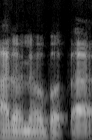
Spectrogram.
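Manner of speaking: dry, expressionless deadpan at a very low pitch. Retelling how a man answered a woman's remark, retelling a deadpan reply. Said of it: "deadpan says".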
